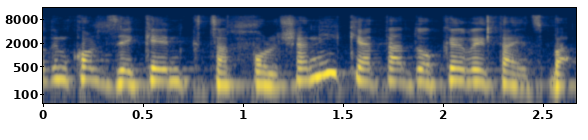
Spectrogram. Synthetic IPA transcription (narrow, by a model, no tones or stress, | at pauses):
od̪emko̞lzekenkt͡sat̪̚polʃanikiat̪ad̪okeʁet̪aet͡sbaʔ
